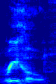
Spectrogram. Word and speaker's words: Riho: Here we've got Riho. Not Rhino. Not Rhino. We were calling her Rhino. I think it was Valley had to point out that we were saying the name wrong.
